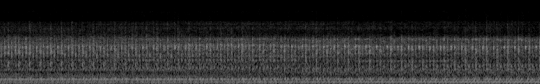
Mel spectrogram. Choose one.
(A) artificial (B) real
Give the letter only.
A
